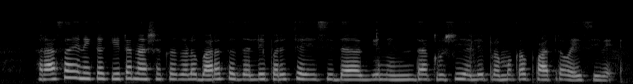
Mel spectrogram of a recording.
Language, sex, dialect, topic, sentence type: Kannada, female, Mysore Kannada, agriculture, statement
